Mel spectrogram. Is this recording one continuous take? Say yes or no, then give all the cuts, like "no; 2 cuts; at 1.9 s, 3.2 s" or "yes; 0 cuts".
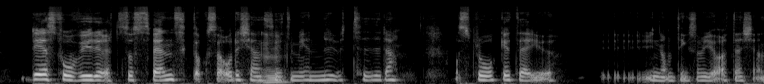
no; 1 cut; at 4.6 s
